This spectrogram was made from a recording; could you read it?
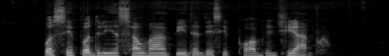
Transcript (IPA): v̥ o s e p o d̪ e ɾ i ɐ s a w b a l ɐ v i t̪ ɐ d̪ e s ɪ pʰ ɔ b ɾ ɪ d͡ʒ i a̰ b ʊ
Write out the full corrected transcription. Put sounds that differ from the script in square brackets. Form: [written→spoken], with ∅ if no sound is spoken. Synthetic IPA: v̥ o s e p o d̪ e ɾ i ɐ s a w [b→v] a [l→ɾ] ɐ v i [t̪→d̪] ɐ d̪ e s ɪ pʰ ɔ b ɾ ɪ d͡ʒ i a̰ b ʊ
